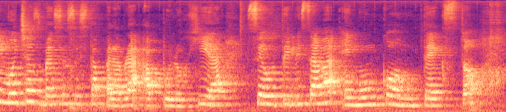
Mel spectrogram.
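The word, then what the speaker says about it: ἀπολογία: viene de un término griego que eh se pronuncia apología Y qué era la apología la apología aquella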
